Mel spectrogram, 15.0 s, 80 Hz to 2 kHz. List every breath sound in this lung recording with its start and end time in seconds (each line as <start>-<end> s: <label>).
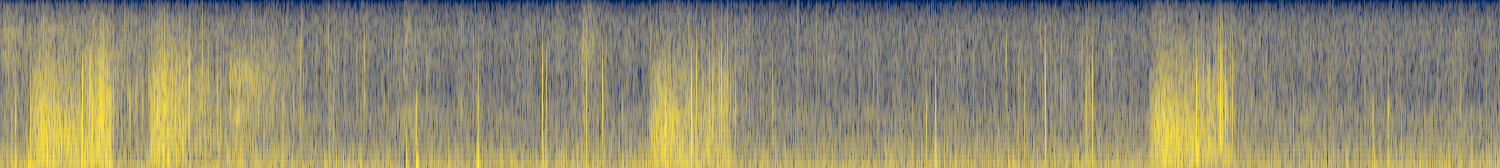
0.21-1.10 s: inhalation
0.21-1.10 s: crackles
6.49-7.38 s: inhalation
6.49-7.38 s: crackles
11.54-12.43 s: inhalation
11.54-12.43 s: crackles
